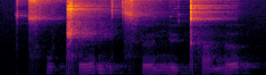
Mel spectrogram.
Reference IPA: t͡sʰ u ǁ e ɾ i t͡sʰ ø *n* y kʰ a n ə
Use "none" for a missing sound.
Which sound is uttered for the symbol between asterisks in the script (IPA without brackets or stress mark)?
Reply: n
